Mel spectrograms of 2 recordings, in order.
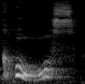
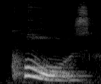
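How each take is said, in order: First: The word ends with a hissing S sound. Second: The word ends with a buzzing Z sound. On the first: The speaker calls it wrong. "Now we don't say course" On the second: The speaker calls it right. "That S changes to like a Z"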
